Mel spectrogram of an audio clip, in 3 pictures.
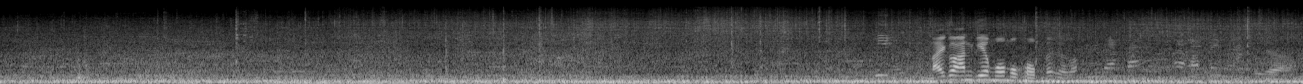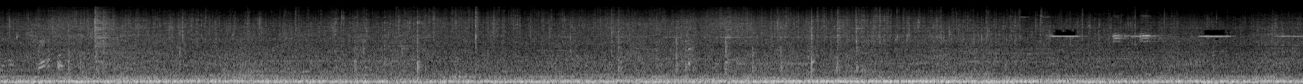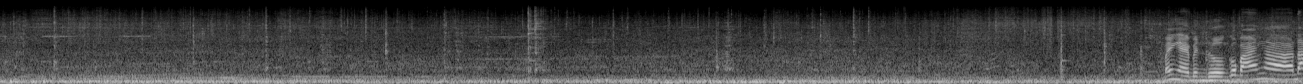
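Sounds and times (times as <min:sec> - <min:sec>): food sizzling in oil: 0:00.0 - 0:39.0
street traffic rumble: 0:00.0 - 0:39.0.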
